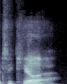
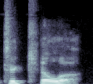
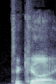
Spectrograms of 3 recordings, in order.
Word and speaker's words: tequila: the edge so tequil tequilla yeah they're releasing their own tequilla Accent on the key key tequila tequila close so they're releasing their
